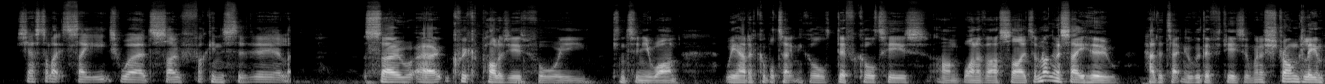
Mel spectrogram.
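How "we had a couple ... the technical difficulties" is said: ordinary delivery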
